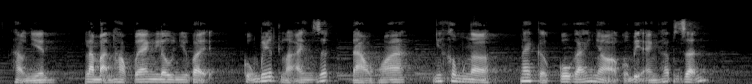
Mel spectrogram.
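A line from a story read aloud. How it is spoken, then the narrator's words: Knowing, smiling. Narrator (Vietnamese): Anh hiểu phần nào, mỉm cười nói với Trang Hạo Nhiên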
